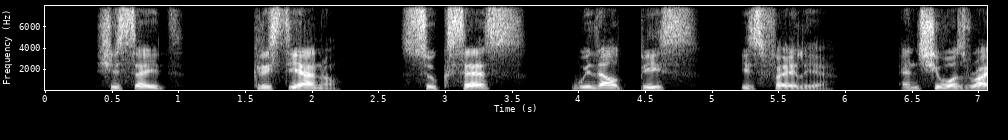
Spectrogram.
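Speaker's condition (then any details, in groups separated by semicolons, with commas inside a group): No condition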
